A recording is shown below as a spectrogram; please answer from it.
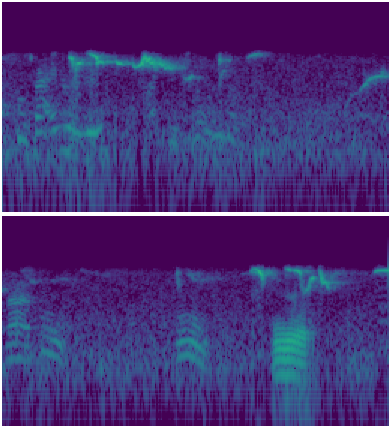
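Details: Kacer (Oriental magpie-robin) singing in the lively ngerol style: bursts of high whistled and warbled notes with slurred rising sweeps, broken by pauses, plus a low harmonic voice-like sound near the end.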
